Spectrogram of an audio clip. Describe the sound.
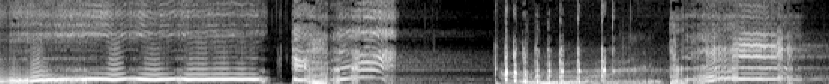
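A voice imitates blue whale calls, with a long sustained moan followed by swooping, rising and falling squeals in several loud bursts separated by brief pauses.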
